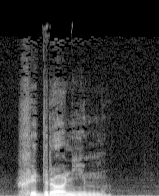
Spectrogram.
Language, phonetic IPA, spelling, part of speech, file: Polish, [xɨˈdrɔ̃ɲĩm], hydronim, noun, Pl-hydronim.ogg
